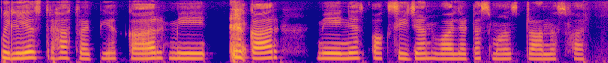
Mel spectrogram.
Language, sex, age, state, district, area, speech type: Kashmiri, female, 18-30, Jammu and Kashmir, Baramulla, rural, read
